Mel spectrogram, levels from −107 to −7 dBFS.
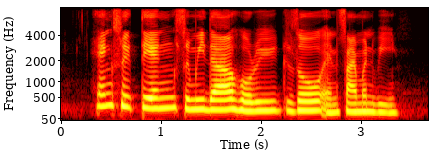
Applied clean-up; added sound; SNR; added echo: none; none; none; none.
